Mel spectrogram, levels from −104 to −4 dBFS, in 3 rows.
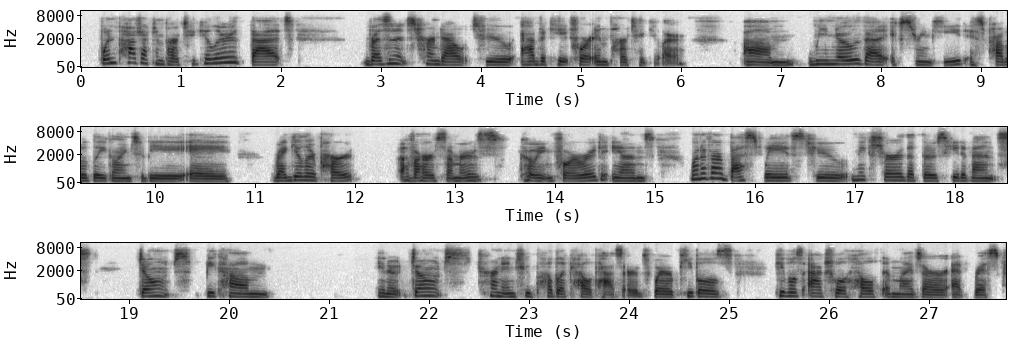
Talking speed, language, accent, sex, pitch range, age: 140 wpm, English, American, female, 160-205 Hz, 20-39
